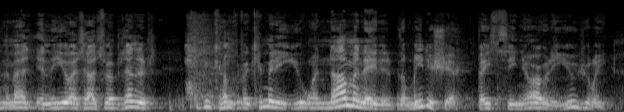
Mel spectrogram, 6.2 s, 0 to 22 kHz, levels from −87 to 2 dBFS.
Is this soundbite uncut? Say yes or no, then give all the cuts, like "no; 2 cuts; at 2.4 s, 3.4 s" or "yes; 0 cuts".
no; 3 cuts; at 2.4 s, 4.0 s, 5.0 s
